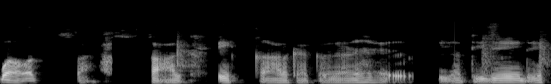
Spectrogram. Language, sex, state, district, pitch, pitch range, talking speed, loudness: Hindi, male, Bihar, Muzaffarpur, 95 Hz, 90-95 Hz, 100 wpm, -25 LUFS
